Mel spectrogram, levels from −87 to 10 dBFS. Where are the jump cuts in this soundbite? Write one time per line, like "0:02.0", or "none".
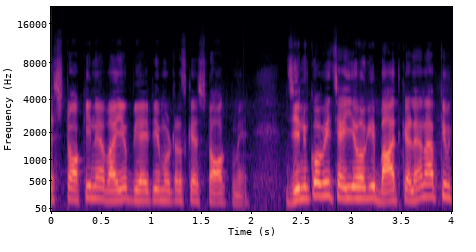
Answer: none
